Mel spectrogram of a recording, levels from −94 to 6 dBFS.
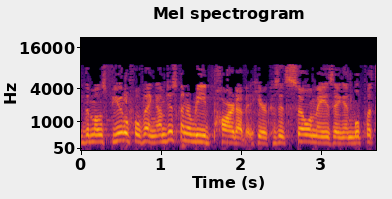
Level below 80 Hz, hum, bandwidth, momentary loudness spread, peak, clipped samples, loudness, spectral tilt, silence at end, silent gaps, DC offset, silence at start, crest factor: -64 dBFS; none; 9.4 kHz; 5 LU; -4 dBFS; under 0.1%; -18 LUFS; -3.5 dB/octave; 0.05 s; none; under 0.1%; 0 s; 14 dB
